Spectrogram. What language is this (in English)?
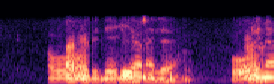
Malayalam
